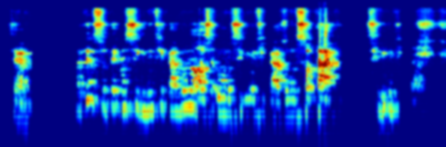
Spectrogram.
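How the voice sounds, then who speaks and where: With a southern Brazilian accent, a woman talks at a moderate pace in a fairly high pitch, her voice swinging very widely in pitch and greatly in loudness, in a dry, close sound with no echo. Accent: gaúcho Brazilian Portuguese. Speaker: podcast host. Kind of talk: podcast interview.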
